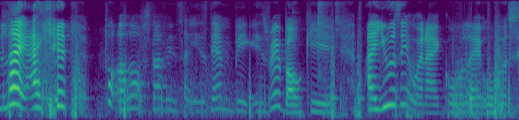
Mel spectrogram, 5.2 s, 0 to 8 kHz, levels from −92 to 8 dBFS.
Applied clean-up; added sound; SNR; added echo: none; none; none; none.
